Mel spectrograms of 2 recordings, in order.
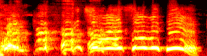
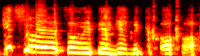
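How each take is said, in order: First: Much higher, mock yell across the lot; mock holler across the parking lot, laughing; yelling for Brett. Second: Calling out. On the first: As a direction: friend in car yelling at drunk buddy, mock holler. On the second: Retold or imitated. Calling Brett from the car.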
